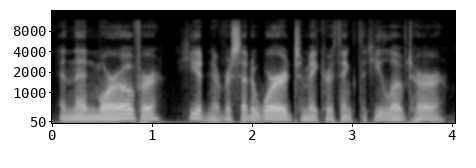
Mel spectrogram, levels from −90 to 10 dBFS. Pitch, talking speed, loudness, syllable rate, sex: 120 Hz, 255 wpm, -17 LUFS, 5.6 syllables/s, male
